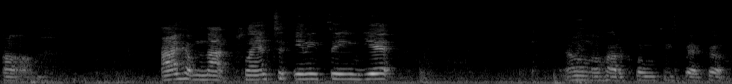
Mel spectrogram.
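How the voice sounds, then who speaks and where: A woman's voice: medium pitch, takes it slowly, pauses often. Chatty stuffy-nosed woman, distant mic. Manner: chatty, rambling, many fillers. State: stuffy nose. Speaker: vlogger. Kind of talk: casual unboxing vlog. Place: outdoors near a garden. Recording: noisy, from off mic.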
